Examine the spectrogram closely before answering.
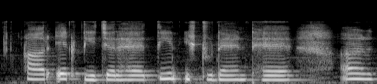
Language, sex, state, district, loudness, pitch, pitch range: Hindi, female, Bihar, Katihar, -15 LUFS, 220 Hz, 210-245 Hz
